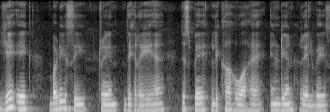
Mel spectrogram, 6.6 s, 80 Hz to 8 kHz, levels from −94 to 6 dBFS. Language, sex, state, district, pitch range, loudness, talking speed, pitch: Maithili, male, Bihar, Kishanganj, 110-130 Hz, -18 LUFS, 135 wpm, 120 Hz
